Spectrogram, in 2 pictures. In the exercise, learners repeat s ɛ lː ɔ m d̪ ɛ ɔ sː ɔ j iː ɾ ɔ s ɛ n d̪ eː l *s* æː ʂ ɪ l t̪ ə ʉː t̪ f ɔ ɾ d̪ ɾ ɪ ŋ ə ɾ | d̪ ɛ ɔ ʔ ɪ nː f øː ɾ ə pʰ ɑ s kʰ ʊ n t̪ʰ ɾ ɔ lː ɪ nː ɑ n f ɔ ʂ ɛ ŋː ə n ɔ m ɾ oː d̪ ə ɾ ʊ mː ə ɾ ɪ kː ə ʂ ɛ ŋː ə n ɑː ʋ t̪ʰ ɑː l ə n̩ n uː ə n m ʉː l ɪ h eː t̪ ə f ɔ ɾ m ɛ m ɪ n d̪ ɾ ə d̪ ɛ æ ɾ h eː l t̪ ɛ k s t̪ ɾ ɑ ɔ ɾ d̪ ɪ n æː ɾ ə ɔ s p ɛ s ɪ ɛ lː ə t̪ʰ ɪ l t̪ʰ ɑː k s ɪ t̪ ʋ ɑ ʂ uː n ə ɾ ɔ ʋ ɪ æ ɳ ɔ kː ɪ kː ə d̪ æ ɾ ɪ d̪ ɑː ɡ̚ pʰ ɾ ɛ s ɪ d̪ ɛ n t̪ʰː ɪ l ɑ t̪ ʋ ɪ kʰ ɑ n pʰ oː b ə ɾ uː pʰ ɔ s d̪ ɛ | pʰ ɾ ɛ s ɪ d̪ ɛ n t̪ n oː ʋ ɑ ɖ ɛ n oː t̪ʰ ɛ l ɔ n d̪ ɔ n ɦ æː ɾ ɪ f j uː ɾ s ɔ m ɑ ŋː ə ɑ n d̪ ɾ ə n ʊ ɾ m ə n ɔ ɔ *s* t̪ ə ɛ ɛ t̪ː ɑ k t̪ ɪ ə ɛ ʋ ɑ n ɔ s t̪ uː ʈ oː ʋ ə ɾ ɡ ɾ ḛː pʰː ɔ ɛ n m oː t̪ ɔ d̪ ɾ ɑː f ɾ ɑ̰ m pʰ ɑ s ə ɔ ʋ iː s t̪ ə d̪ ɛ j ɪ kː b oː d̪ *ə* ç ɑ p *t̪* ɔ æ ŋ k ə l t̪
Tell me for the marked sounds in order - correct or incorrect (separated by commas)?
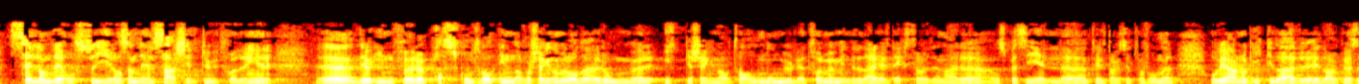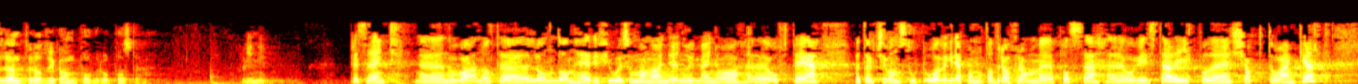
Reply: correct, incorrect, correct, correct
